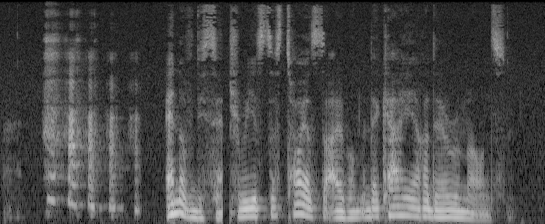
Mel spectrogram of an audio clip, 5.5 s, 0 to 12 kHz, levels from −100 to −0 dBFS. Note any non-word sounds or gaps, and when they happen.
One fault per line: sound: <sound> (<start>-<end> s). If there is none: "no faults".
sound: laugh (0.4-1.4 s)
sound: dropout (2.2-2.3 s)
